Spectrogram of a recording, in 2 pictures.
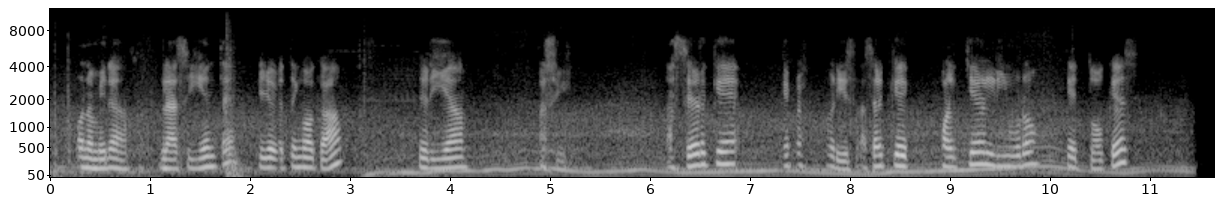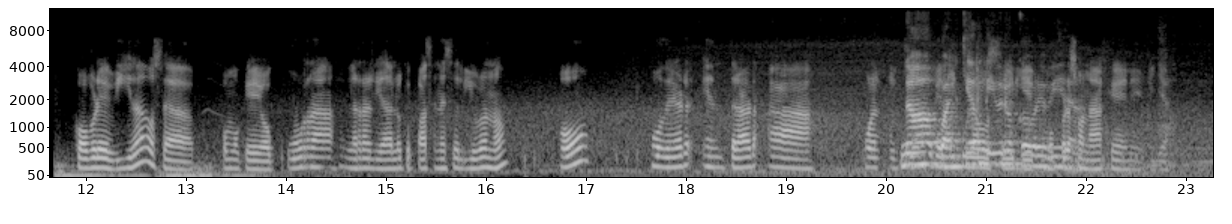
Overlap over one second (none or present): present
